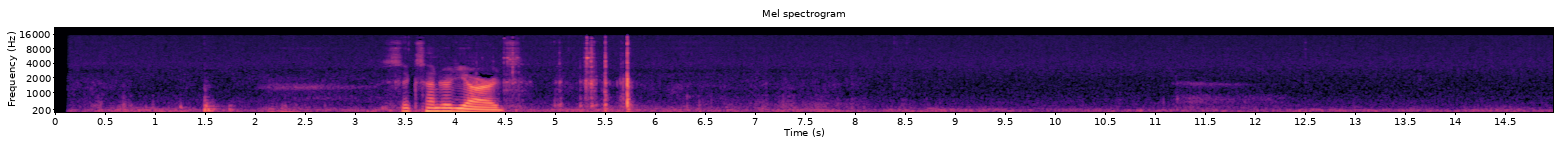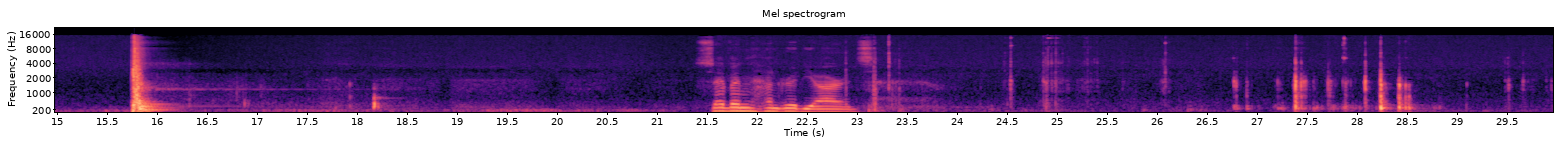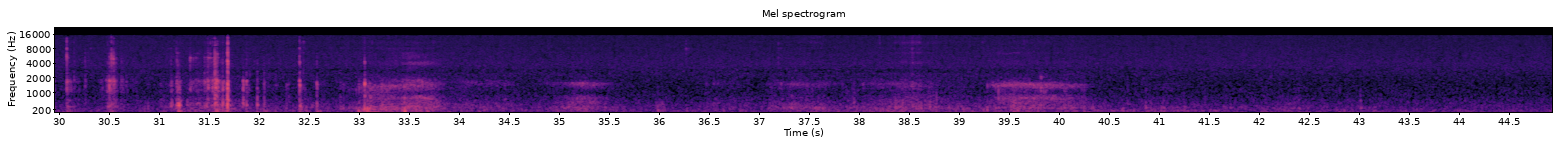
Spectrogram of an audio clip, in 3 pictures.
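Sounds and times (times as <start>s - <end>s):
faint hiss: 0.2s - 44.9s
rifle shot: 15.7s - 16.4s.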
